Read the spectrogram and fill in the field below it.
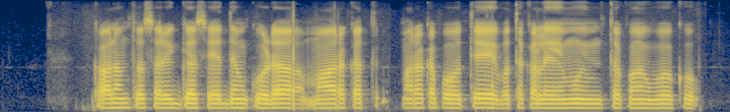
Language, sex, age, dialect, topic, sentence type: Telugu, male, 51-55, Southern, agriculture, statement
